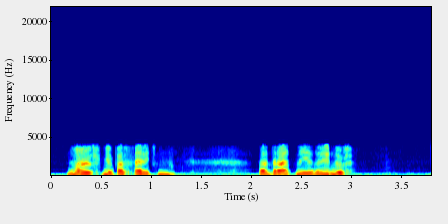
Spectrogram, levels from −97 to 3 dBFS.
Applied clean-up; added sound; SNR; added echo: neural diffusion model UNIVERSE++.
